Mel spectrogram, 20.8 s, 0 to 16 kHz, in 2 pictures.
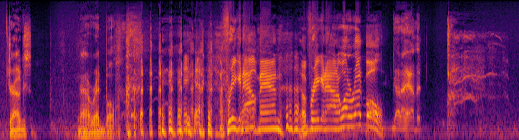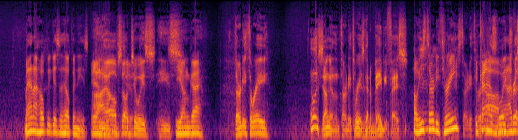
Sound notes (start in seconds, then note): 4.0 laughing; 8.9 laughing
